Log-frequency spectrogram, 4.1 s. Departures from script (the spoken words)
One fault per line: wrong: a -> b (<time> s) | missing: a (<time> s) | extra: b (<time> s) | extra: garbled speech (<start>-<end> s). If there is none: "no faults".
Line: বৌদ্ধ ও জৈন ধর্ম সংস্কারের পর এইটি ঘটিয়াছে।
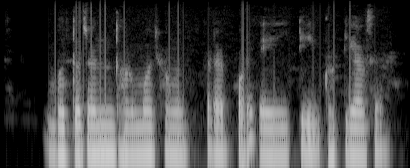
no faults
